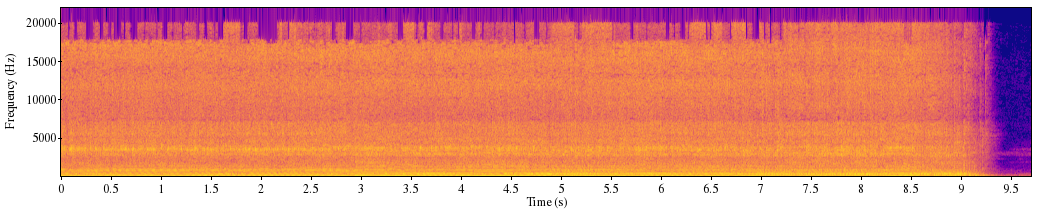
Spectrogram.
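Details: Husqvarna 51 chainsaw with aftermarket piston and cylinder, likely a big-bore 55 kit (high compression), running after carburetor cleaning for a no-start from sitting with old gas: crisp even two-stroke buzz steady through throttle changes, shuts off cleanly; runs healthy.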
